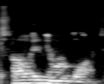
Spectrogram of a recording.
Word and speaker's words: Sauvignon Blanc: Sauvignon Blanc. Just like it's Cabernet Sauvignon, and then it's Sauvignon Blanc.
